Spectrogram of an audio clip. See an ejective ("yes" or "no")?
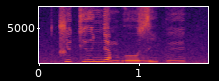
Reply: no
